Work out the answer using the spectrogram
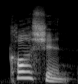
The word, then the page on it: caution: kɔ́ːʃən; コゥシュン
